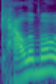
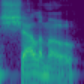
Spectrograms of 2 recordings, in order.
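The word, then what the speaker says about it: chalumeau: If you really enjoy Is it Calamo? Is that how you say it? Sorry, say those two again. Clarion and Shalamo.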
